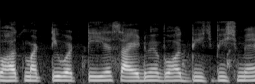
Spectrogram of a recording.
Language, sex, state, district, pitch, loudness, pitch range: Hindi, female, Maharashtra, Washim, 180 Hz, -17 LUFS, 175-185 Hz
